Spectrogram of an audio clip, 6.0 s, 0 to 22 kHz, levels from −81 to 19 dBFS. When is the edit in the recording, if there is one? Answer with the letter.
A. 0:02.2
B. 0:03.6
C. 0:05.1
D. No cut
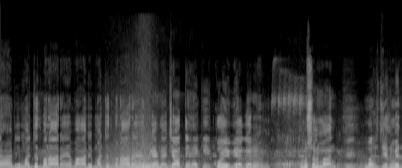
A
